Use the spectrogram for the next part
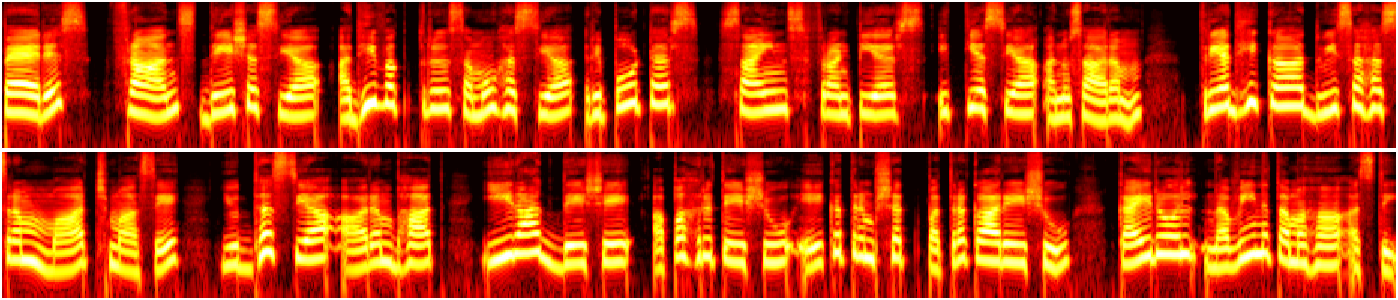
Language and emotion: Sanskrit, neutral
